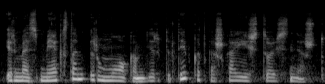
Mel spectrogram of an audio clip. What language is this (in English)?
Lithuanian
